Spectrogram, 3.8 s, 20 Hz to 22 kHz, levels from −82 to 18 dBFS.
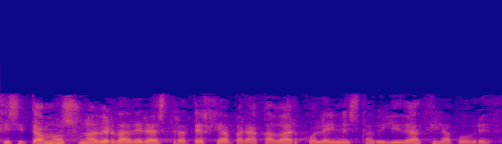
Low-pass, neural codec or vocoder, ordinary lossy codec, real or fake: none; none; none; real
